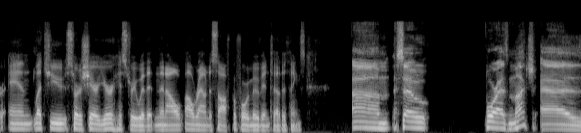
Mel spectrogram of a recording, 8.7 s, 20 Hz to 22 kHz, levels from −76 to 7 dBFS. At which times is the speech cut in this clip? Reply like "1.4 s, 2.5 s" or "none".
none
